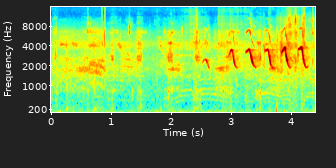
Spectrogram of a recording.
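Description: A bird calling a rapid series of sharp notes that each drop steeply in pitch, about three a second, starting a little past halfway through and forming the loudest sound; faint clicks come before it.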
